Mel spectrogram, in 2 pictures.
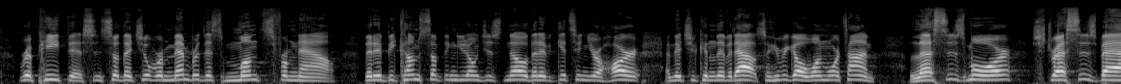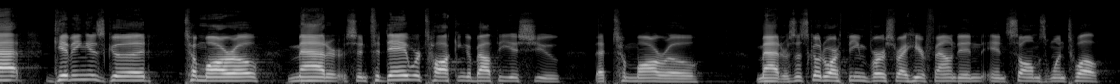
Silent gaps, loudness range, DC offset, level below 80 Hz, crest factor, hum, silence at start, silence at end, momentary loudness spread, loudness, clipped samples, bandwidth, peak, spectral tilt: none; 7 LU; under 0.1%; -56 dBFS; 20 dB; none; 0.2 s; 0.25 s; 14 LU; -21 LUFS; under 0.1%; 15.5 kHz; -2 dBFS; -4.5 dB/octave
